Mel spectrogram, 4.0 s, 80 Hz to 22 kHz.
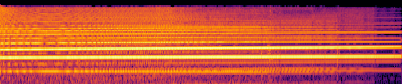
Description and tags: guitar air raid fx
A Casio CZ-101, abused to produce interesting sounding sounds and noises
